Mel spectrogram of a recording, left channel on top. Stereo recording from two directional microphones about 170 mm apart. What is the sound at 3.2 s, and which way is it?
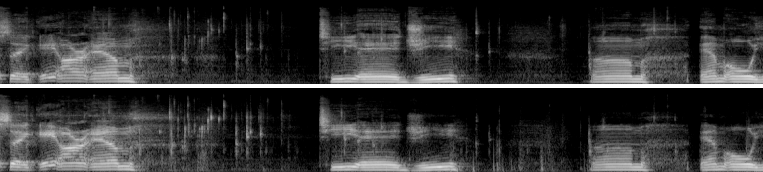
Speech, 45° left (ahead or behind).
